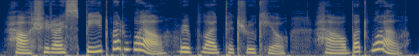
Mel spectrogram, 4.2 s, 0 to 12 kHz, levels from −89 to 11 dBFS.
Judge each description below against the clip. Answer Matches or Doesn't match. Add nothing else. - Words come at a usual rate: Matches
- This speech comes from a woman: Matches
